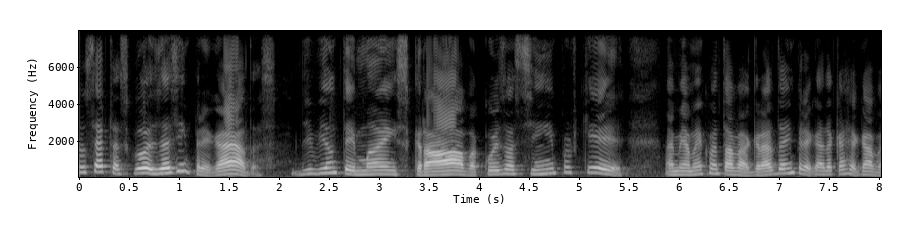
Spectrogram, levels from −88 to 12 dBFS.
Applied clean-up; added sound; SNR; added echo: none; none; none; none.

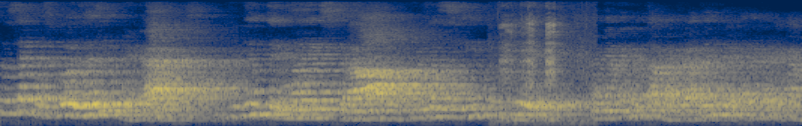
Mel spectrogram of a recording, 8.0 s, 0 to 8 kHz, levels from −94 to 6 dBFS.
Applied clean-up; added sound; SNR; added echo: none; Livestock, farm animals, working animals; 14 dB; reverberation time 2.2 s.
